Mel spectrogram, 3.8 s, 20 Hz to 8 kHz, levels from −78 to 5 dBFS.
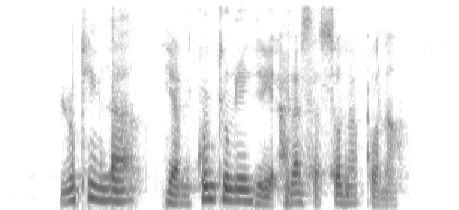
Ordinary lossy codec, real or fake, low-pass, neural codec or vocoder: Opus, 32 kbps; fake; 7.2 kHz; codec, 16 kHz in and 24 kHz out, 1.1 kbps, FireRedTTS-2 codec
